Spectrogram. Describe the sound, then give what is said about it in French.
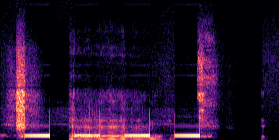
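A run of electronic telephone beeps from a faltering phone line during a radio phone interview, caused by a connection problem with the guest. Steady buzzy tones are broken into uneven segments with crackly bursts between them. It is fairly loud, and no one is talking. “J'explique juste que les petits bips que vous entendez, c'est quand on a un problème de connexion avec Flore Vasseur,”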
